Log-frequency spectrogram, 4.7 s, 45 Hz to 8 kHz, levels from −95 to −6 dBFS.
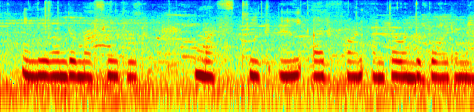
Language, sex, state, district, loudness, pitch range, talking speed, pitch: Kannada, female, Karnataka, Raichur, -13 LUFS, 225-240 Hz, 140 wpm, 235 Hz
